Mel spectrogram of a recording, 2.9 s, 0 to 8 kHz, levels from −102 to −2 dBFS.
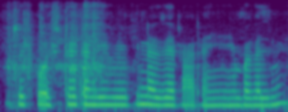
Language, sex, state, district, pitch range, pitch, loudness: Hindi, female, Uttarakhand, Uttarkashi, 190-215 Hz, 200 Hz, -35 LUFS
